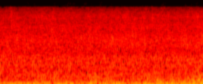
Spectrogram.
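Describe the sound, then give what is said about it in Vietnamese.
Heavy rain flooding a narrow alley, a continuous, fairly quiet hiss with no distinct drops or thunder standing out. “Mưa lớn làm cho con hẻm nhỏ ngập đầy nước.”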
